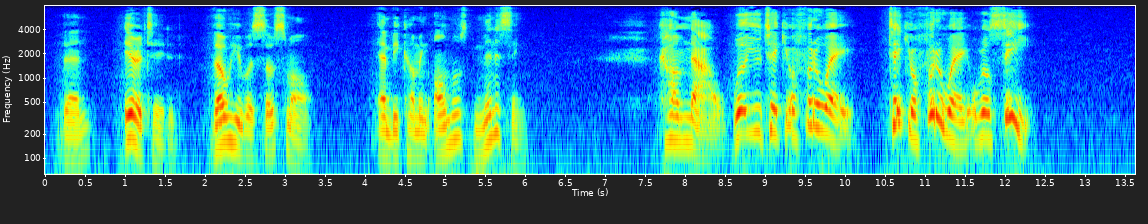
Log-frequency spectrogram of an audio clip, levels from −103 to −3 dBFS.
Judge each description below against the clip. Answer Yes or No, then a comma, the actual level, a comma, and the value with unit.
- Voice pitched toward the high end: No, medium, 170 Hz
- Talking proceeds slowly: Yes, slow, 115 wpm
